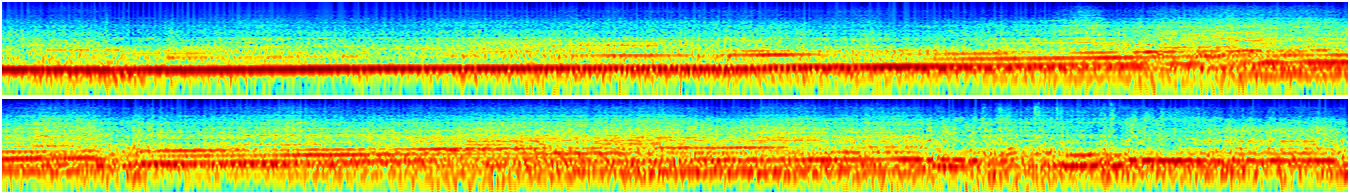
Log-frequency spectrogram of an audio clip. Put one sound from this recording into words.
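A race car engine roars loudly from inside the cabin, rising in pitch as it speeds up and dropping at gear changes.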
